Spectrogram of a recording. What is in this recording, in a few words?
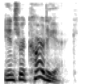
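"intracardiac", British English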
